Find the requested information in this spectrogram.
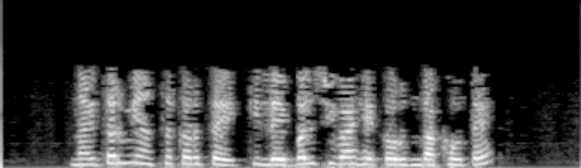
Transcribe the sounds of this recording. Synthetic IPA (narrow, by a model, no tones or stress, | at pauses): naɦit̪əɾmiːəsəːkəɾt̪ekiːlebəlɕiʋajɦekəɾuːnd̪akʰəʋt̪e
